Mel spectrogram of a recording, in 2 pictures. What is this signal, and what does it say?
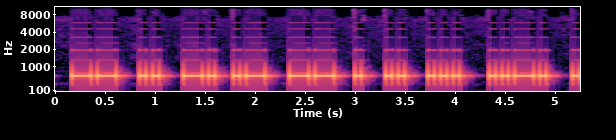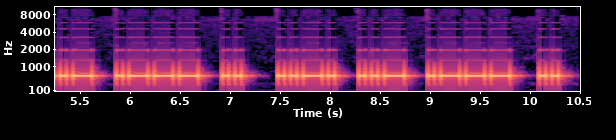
Morse code, heard as a keyed tone, about 19 wpm, 650 Hz. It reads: MI NAME IS FUJI FUJI
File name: jh8cbh / 2021cw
